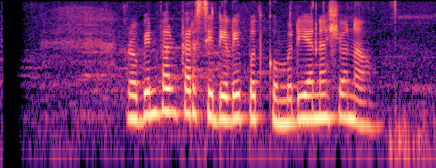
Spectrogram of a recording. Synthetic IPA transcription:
rɔbinfanfɛrsidilipʊt̪̚komudianasional

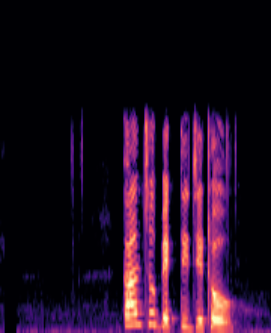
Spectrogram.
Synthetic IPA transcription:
kant͡sʰobjek̚t̪id͡zeʈʰo

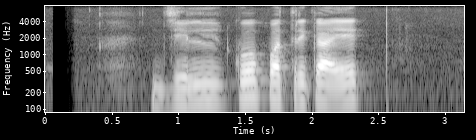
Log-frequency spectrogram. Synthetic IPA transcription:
d͡zʱilkopʌt̪ɾikaek̚

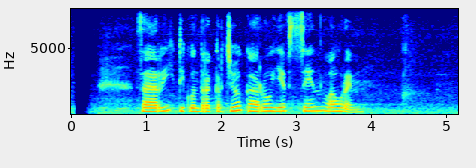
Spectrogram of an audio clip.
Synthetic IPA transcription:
saɾid̪̥i̤kɔnt̪ɾakərd̥d͡ʒʒ̥ɔ̤kaɾojɛfsɪnlawɾɛn

